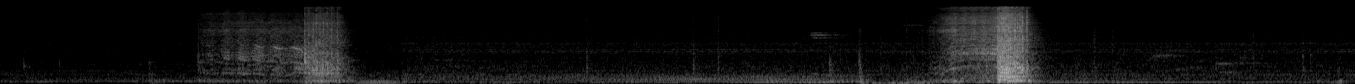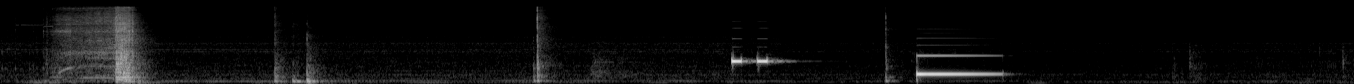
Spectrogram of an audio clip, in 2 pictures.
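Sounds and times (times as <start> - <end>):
speaker beeps and tone: 20.9 - 21.5, 22.7 - 23.6.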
